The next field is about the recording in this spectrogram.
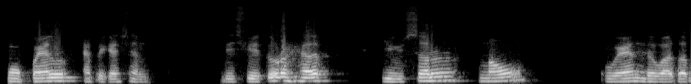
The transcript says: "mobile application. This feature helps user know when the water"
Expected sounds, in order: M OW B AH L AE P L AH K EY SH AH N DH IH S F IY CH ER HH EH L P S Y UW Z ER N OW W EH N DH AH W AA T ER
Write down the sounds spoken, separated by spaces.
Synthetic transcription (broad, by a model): M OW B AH L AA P L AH K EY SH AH N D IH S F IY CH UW HH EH L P Y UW S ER N OW W EH N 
